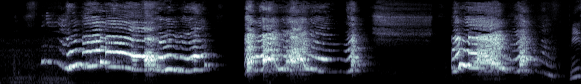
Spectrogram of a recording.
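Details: French bulldog crying indoors: three long, high, wavering whines, each lasting one to two seconds, separated by short pauses, with a brief low voice at the very start.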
